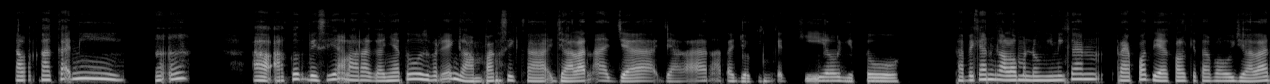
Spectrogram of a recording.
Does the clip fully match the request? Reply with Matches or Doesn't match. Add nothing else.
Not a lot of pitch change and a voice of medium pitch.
Doesn't match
